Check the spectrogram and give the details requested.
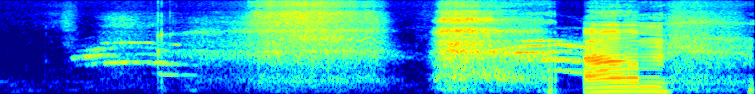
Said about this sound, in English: The cat has an opinion. I would like to hear what the cat has to say. Yeah, my cat has something to say.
